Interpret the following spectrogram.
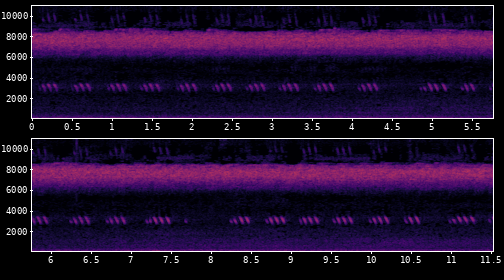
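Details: Crickets chirping steadily in short pulsed bursts of three or four notes, about two bursts a second, over a continuous high shrill insect drone and faint low rumble.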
